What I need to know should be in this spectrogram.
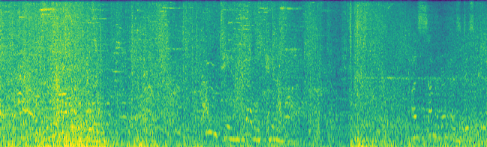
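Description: Game spells and hits clash and crackle in a busy battle.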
